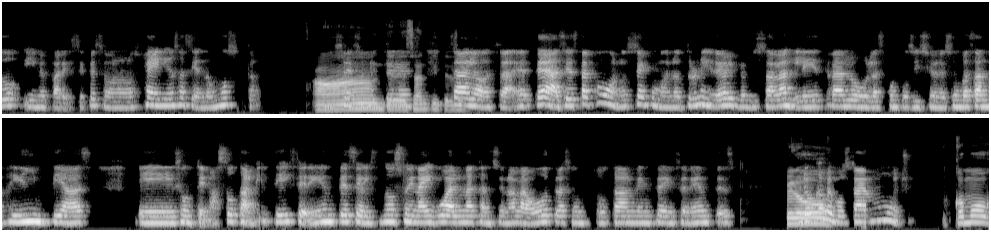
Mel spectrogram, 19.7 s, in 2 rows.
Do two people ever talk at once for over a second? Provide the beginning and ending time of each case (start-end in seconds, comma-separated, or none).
3.2-4.8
